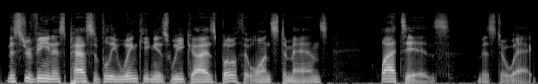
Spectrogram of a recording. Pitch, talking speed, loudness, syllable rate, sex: 115 Hz, 165 wpm, -21 LUFS, 4.7 syllables/s, male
